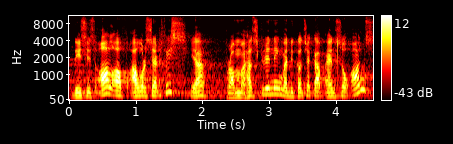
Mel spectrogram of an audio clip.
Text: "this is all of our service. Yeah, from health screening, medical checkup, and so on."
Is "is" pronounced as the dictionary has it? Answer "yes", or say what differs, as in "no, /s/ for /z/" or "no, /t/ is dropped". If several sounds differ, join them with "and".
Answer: no, /s/ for /z/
